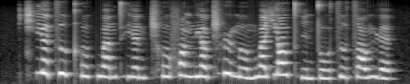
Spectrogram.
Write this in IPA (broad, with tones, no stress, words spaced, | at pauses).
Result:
t͡ɕʰjɛ˥˨t͡sɹ̩˥˨kʰɤ˨˦ kwa˨˦nt̪ʰjɛ˨˩n ʈ͡ʂʰɤ˨˦fɑ˧ŋ n̪jä˨˦ʈ͡ʂʰɻ̩˥˨n̪ɤ˨˩ n̪wä˨˦ɕjɑ˦ʊ̯ t̪ʰi˨˩nt̪o˨˦ʊ̯t͡sɹ̩˥˨ t͡sɑ˨˦ʊ̯n̪ɥɛ˨˩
